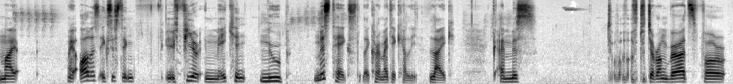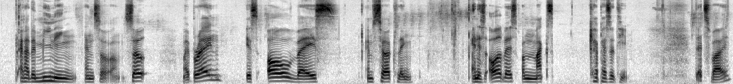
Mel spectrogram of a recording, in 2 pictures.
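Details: Adult German man with multiple sclerosis who stutters, speaking English as his second language; he ties his stuttering to breathing and to the extra load of a foreign language; part-word and word repetitions; stuttering.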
